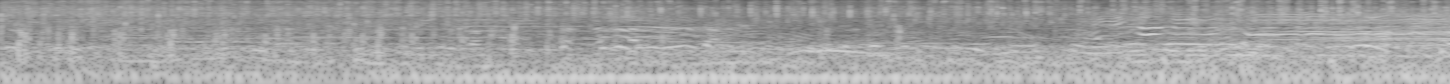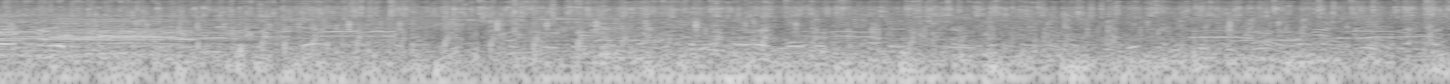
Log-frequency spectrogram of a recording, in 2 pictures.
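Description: A large group of dancers shouts together outdoors.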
